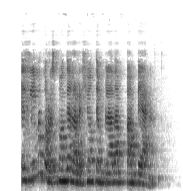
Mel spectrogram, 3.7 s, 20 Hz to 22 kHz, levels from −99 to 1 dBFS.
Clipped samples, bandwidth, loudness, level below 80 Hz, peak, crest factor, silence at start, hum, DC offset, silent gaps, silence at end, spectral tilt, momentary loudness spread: under 0.1%; 7.6 kHz; -18 LUFS; -68 dBFS; -4 dBFS; 14 dB; 0.45 s; none; under 0.1%; none; 0.55 s; -5 dB/octave; 8 LU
